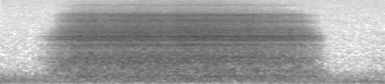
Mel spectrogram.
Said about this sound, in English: Okay, take a deep breath here. Deep breath in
